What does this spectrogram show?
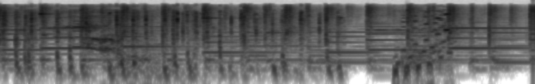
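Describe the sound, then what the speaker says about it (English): A horse's hooves clip-clop loudly in a quick rhythm and a whinny rises partway through, clear and alone with no talking. "H is for horse."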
